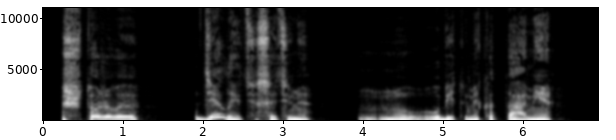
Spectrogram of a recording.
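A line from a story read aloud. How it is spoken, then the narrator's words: Dull, mechanical question. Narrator (Russian): спросил глухо и автоматически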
